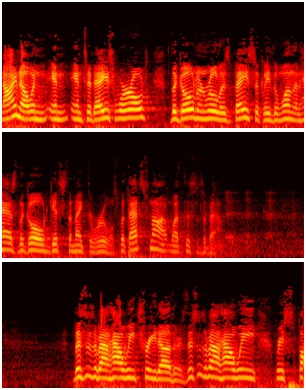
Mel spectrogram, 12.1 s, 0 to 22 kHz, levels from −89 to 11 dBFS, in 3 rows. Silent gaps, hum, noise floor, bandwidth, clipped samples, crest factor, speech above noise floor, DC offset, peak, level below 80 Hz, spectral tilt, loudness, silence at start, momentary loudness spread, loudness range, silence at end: none; none; -63 dBFS; 10 kHz; under 0.1%; 18 dB; 40 dB; under 0.1%; -4 dBFS; -48 dBFS; -6 dB/octave; -22 LUFS; 0 s; 15 LU; 13 LU; 0 s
